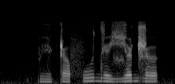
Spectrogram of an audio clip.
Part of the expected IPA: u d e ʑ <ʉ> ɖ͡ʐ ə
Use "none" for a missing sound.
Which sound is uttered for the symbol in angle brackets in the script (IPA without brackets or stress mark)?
ə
